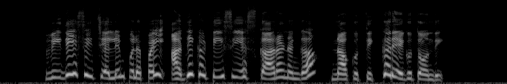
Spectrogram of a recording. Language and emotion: Telugu, angry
